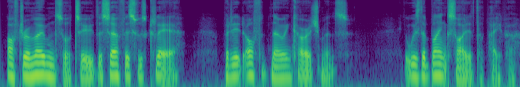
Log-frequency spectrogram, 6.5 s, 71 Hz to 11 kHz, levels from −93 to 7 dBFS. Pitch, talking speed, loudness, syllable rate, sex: 125 Hz, 205 wpm, -19 LUFS, 6.3 syllables/s, male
